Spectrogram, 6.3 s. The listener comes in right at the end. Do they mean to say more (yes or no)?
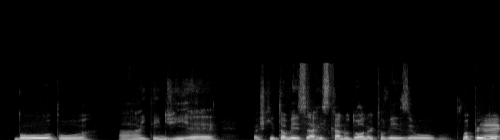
yes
